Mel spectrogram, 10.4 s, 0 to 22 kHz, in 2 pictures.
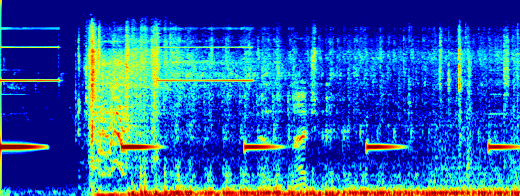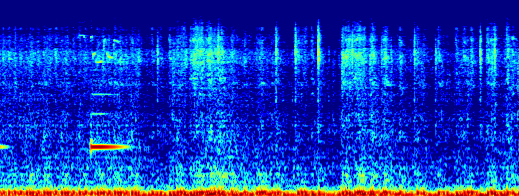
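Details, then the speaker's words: Nissan 300ZX (Z32) twin-turbo convertible cold start on jumper cables: catches after a few seconds and settles into a steady, even idle under chime beeps; bluish smoke suspected condensation, possibly valve stem seals, turbos or PCV. "doesn't sound bad but either the condensation or it could possibly may need Val stem seals maybe turbos PCV"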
